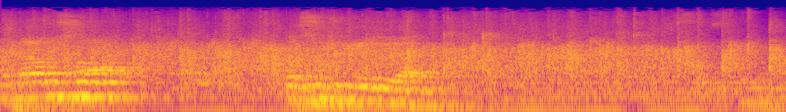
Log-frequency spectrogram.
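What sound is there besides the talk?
audience applauding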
